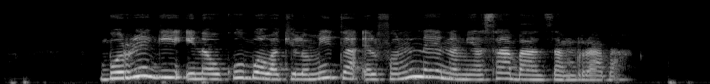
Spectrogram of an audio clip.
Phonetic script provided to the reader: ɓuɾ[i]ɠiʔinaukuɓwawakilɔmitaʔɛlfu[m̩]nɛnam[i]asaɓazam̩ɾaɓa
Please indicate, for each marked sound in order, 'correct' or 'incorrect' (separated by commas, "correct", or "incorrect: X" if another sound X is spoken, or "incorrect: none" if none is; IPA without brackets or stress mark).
correct, incorrect: n̩, correct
